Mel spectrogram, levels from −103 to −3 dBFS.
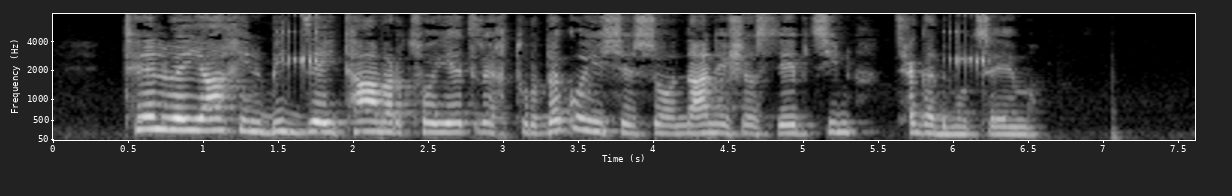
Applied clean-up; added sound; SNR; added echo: none; Frog; 20 dB; none.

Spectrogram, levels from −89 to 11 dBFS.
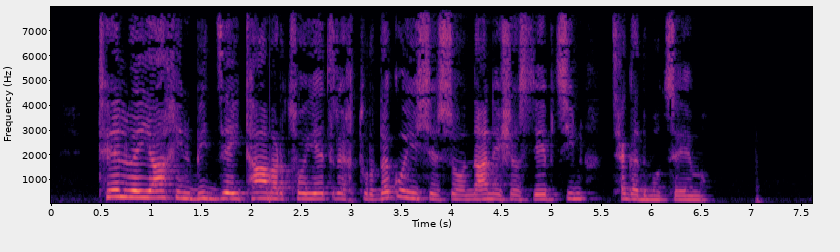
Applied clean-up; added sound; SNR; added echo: none; none; none; none.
